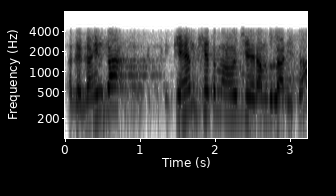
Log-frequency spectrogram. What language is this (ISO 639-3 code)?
mai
